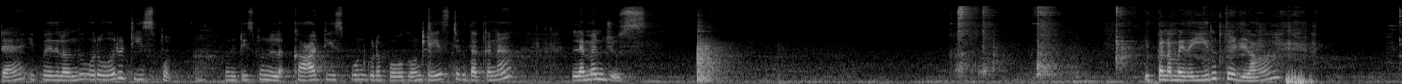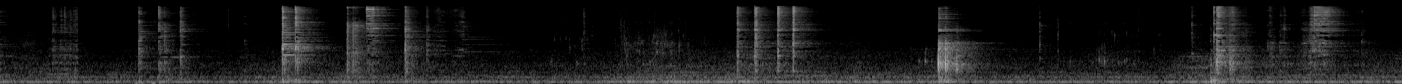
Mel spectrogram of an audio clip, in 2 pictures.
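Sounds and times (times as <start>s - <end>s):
tea pouring through strainer: 19.5s - 21.0s, 24.6s - 25.6s.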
